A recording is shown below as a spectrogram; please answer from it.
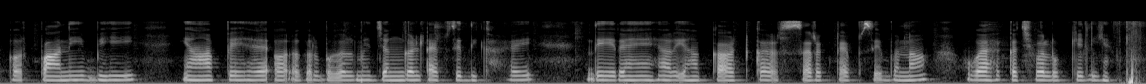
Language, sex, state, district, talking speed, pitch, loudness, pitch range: Hindi, female, Jharkhand, Ranchi, 160 wpm, 195 Hz, -22 LUFS, 190-200 Hz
